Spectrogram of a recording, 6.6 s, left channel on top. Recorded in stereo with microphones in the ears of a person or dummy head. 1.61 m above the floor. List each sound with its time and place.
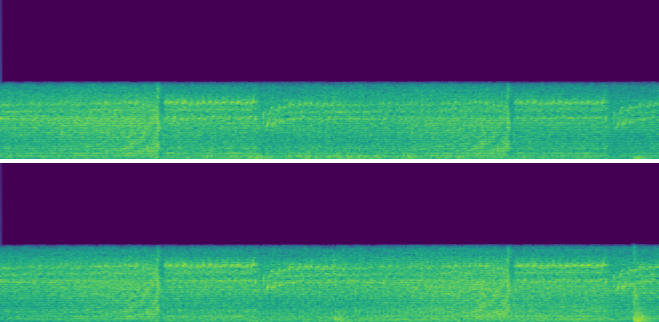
0.0 s a drone: 5° right (ahead or behind); by 6.6 s 30° right (ahead or behind)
